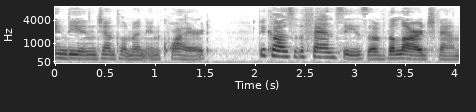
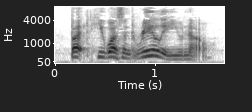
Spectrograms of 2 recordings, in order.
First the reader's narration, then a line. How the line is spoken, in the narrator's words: put in Janet hastily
